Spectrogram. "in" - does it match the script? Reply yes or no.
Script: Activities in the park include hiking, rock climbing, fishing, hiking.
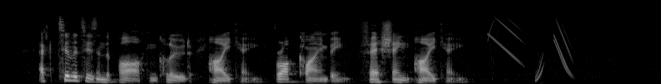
yes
